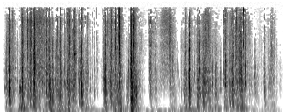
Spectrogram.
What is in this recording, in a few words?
leisure board game box rummage remove game parts; telstrations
